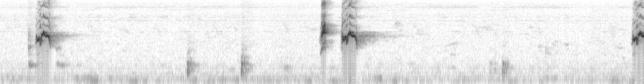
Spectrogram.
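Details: Sooty-headed bulbul calls meant as a lure for bulbuls: harsh chirped notes repeated every few seconds, some paired into quick doublets, with faint soft clicks between them.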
